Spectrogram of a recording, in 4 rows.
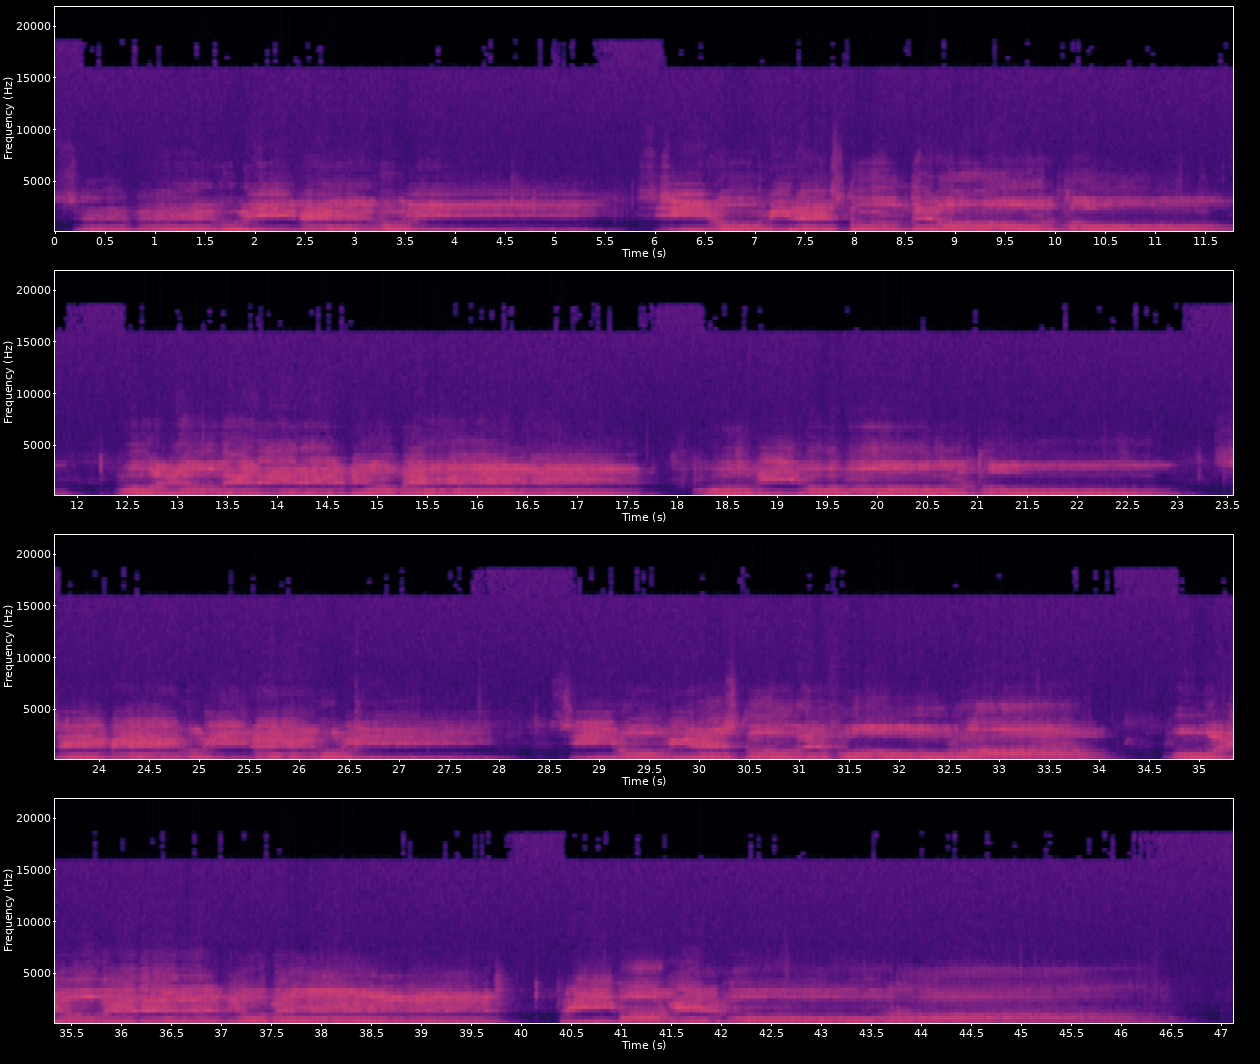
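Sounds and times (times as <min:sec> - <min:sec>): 
choir singing: 0:00.0 - 0:47.1.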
